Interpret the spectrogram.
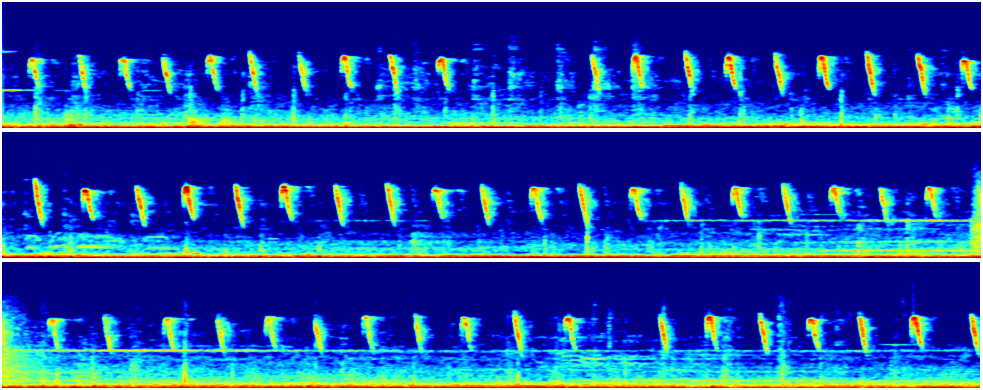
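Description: A bird repeating a short, high, falling chirp over and over at an even pace, about two to three a second, over a steady low rumble.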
